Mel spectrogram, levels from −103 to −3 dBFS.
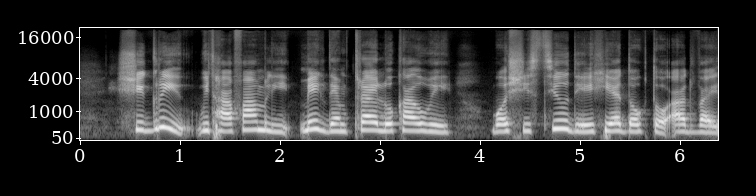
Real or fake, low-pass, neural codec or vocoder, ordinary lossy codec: fake; none; autoencoder, 48 kHz, 128 numbers a frame, DAC-VAE, trained on Japanese speech; none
